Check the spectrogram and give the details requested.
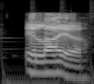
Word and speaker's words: Elijah: Elia. Okay, that makes sense. They use the Norse pronunciation of the J.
